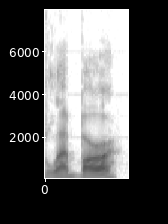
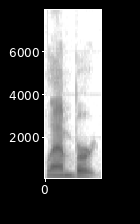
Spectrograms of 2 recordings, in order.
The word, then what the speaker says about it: Lambert: Um I know I believe the French pronunciation in in in English is Lambar. Uh I know the spelling of it makes you think Lambert, but I think it's Lambar.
